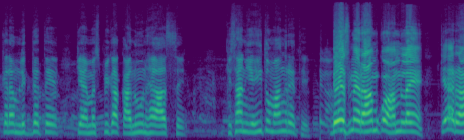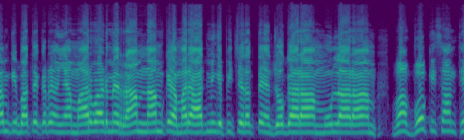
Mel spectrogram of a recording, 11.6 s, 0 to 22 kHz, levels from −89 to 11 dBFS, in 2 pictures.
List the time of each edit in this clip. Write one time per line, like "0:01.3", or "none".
0:04.0
0:10.6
